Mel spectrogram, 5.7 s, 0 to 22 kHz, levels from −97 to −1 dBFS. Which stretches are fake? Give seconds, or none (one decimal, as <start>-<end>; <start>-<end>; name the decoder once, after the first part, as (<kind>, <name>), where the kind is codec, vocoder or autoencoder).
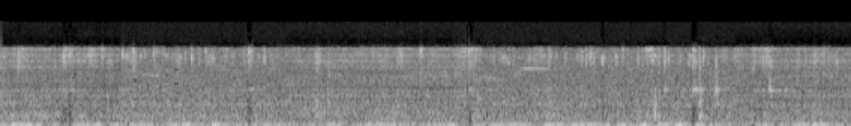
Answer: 0.0-0.8 (codec, SNAC); 1.9-3.2; 4.9-5.7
